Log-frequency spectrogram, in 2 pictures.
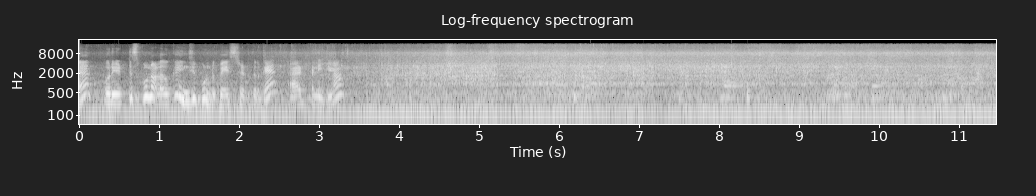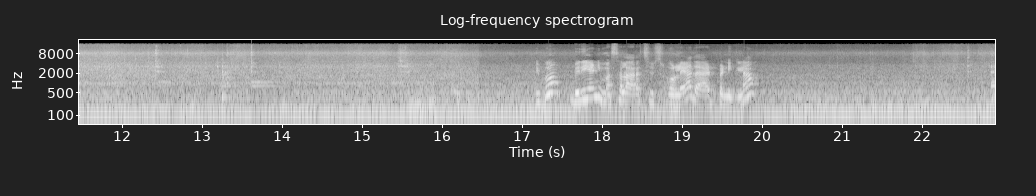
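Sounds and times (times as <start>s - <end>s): food sizzling in oil: 2.4s - 16.6s, 21.7s - 22.9s.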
